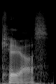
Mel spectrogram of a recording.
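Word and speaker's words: KAO=S: It's spelled K-A-O. There's an equal sign and then an S. And through the magic of the internet, I wrote to them this morning, and in fact, it's pronounced Chaos.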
